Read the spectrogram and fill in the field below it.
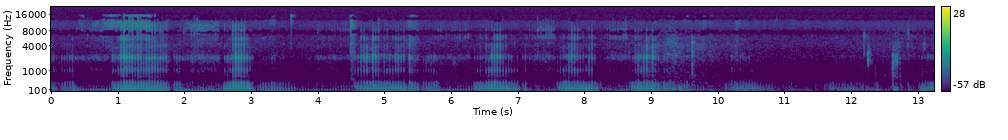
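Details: Close, steady purring from Shelby, a blue British Shorthair cat almost two years old, at home: low buzzy rumbles pulse on and off about once a second, with faint clicks between them.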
